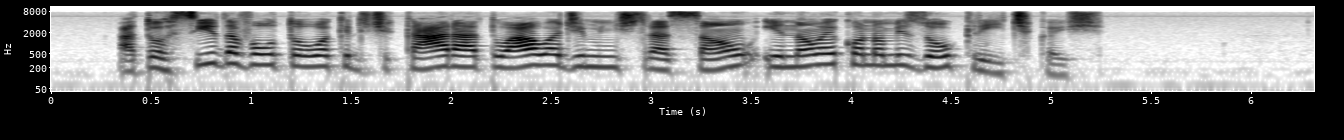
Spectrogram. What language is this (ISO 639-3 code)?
por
